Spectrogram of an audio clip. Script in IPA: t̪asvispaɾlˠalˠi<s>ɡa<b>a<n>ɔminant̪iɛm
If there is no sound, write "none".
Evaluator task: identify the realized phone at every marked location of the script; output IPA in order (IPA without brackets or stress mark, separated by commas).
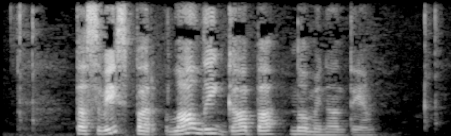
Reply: none, b, n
